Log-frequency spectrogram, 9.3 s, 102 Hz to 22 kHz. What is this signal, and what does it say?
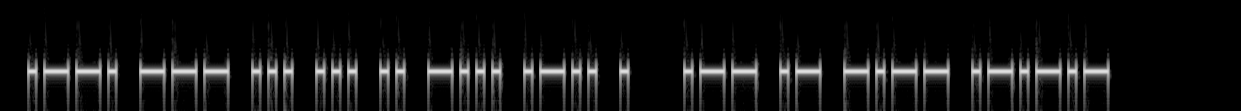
Morse code, heard as a keyed tone, about 20 wpm, 700 Hz. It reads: POSSIBLE WAY.
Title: Sentences from Top 500 Words and Abbreviations 20wpm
